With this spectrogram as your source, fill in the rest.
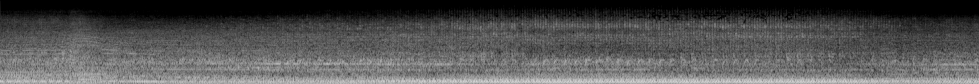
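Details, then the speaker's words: Twin-turbo low-mount Subaru after tightening manifold nuts: steady idle with a fast uneven puffing tick over the exhaust note; leak persists, now suspected from the 50 mm wastegate, to be removed and inspected; unconfirmed. "but yeah definitely sounds like it's leaking from that wastegate once that's fixed it should be seen so much quicker boost"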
